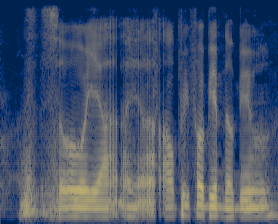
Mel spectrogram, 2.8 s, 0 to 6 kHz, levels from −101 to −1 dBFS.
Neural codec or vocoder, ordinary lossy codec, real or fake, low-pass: codec, 16 kHz, 4 kbps, FreqCodec, larger model; none; fake; 5.4 kHz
